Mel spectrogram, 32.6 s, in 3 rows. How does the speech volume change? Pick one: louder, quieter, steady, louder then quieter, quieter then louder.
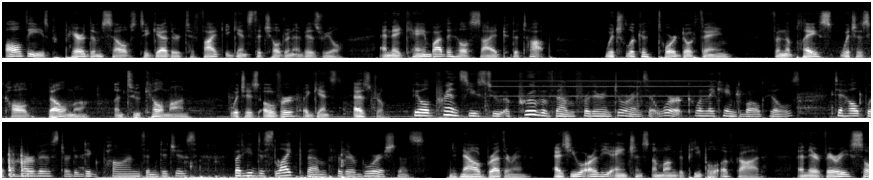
steady.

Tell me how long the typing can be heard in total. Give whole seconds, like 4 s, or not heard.
7 s.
